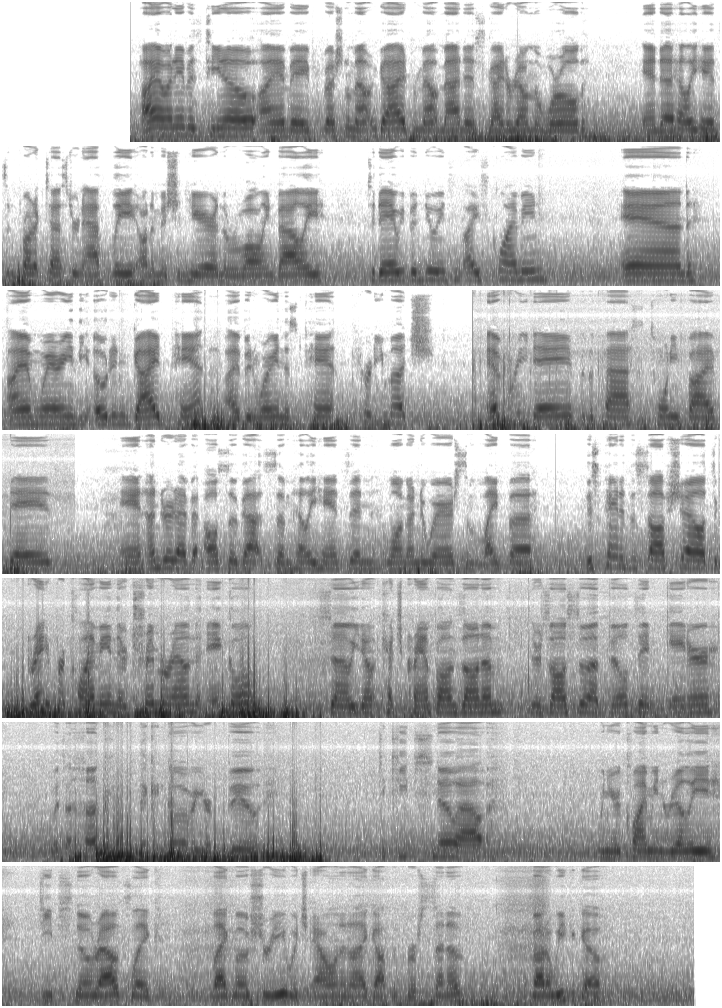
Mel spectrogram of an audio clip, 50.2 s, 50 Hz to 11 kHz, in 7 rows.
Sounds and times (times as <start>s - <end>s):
Speech: 1.4s - 5.8s, 6.4s - 12.7s, 13.4s - 22.1s, 22.7s - 31.2s, 31.9s - 38.6s, 39.7s - 40.9s, 41.8s - 47.8s, 48.4s - 49.2s.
